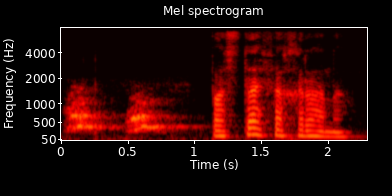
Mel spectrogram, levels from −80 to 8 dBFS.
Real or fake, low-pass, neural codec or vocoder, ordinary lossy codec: real; 7.2 kHz; none; AAC, 48 kbps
